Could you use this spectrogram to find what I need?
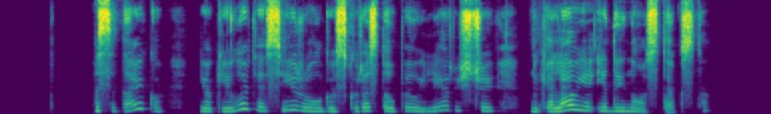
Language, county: Lithuanian, Kaunas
